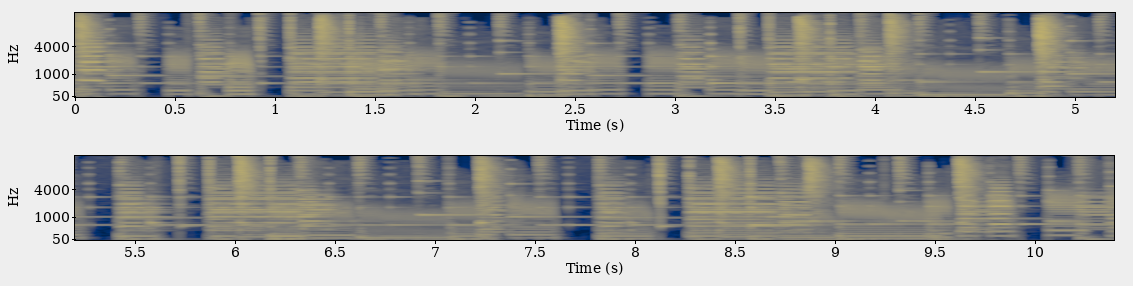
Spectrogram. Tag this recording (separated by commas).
Music, Exciting music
